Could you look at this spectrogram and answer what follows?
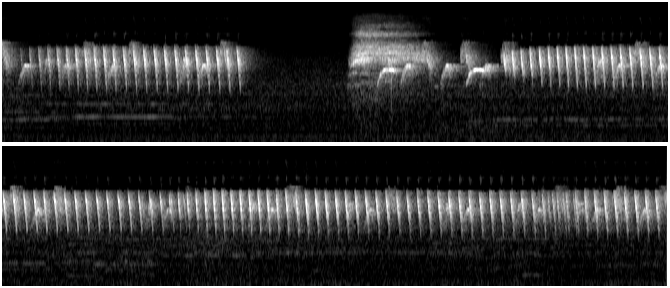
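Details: Lively Bar-winged prinia used as a song model, giving long rapid buzzy trills broken by a short gap and a few sharp chips before resuming.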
